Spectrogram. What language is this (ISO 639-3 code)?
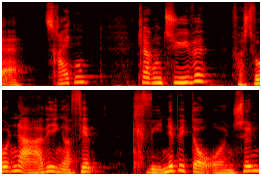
dan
